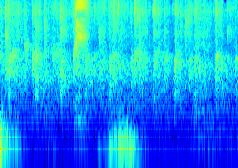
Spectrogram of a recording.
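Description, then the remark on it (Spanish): An audience applauds the King, a steady wash of many hands clapping together for about three seconds, dense and unbroken with a few swells in volume and no voices rising above it. “Del aplauso al rey.”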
